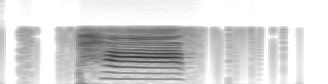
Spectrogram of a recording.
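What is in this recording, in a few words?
"paak3", Cantonese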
